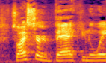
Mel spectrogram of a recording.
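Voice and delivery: normal talking voice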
